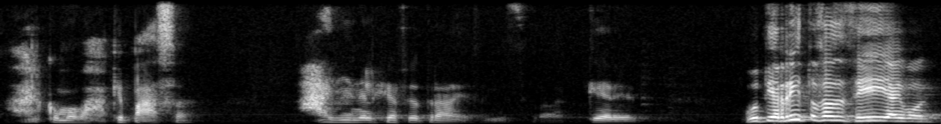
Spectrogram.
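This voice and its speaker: A man's voice: high-pitched, very animated, fairly quick, dark tone. A man voicing a weary, put-upon male office worker who mutters in a resigned way, with long church reverb. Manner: resigned, muttering under his breath.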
